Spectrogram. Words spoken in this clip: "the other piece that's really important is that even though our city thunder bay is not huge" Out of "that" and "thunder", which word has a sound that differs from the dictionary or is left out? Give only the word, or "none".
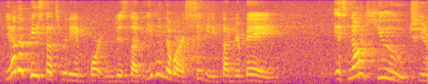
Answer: none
